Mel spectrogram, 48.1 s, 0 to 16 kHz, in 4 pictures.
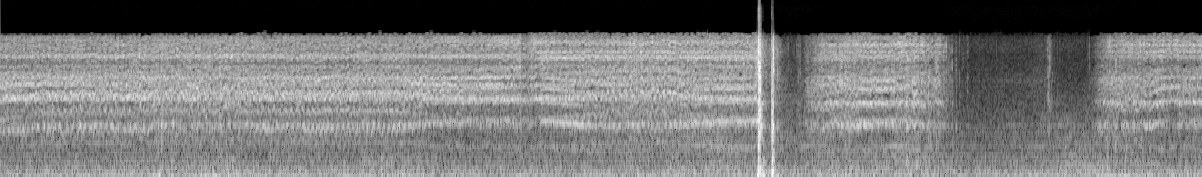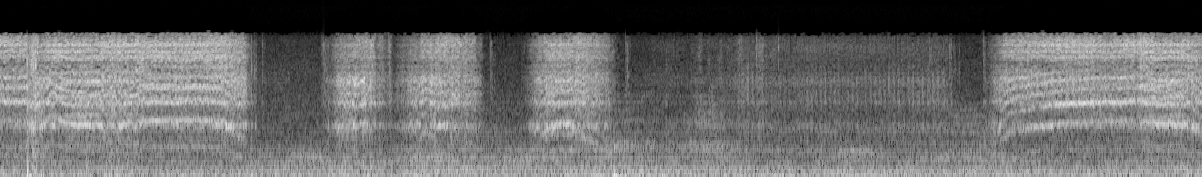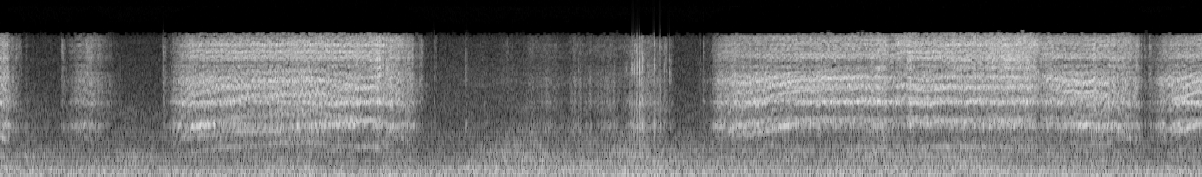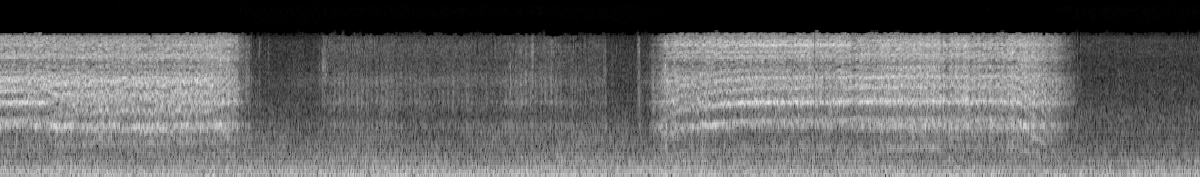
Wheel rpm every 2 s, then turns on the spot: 150, 160, 160, 140, 70, 70, 160, 50, 40, 20, 30, 130, 30, 130, 20, 60, 160, 130, 150, 30, 20, 100, 160, 20.
18-20 28-30 38-42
